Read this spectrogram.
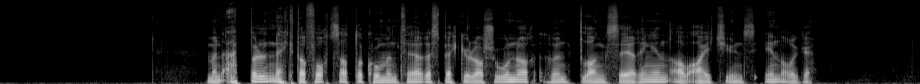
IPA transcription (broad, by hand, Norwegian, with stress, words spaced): ˈmɛn ˈæpəl ˈnɛktəʁ ˈfɔʁtsɑt ˈoː kʊmənˈteːʁə spɛkʉlɑˈʃuːnəʁ ˈʁʉnt lɑŋˈseːʁɪŋən ˈɑːʋ ˈɑɪˌt͡ʃʉːns ˈiː ˈnɔʁɡə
